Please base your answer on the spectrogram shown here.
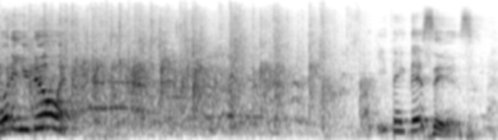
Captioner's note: crowd laughing and cheering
